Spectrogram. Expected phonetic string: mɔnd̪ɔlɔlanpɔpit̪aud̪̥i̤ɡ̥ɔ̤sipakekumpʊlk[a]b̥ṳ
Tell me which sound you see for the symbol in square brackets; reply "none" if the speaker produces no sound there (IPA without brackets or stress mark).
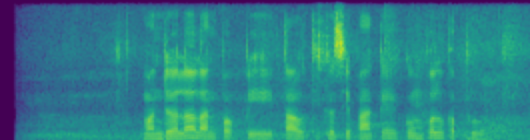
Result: ə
